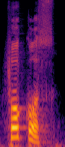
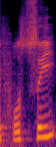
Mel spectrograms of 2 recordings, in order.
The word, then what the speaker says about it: FOCI: That is called your फोकस. Okay. And FOCI, फोसी या फिर फोकी, जो भी तुम प्रोनाउंस करो, that is the plural form of this फोकस.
